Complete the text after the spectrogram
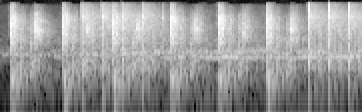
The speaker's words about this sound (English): Oh no, they're shooting at me.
